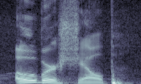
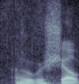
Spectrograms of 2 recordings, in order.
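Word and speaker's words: Oberschelp: bring up the third baseman number three David Oberershelp. Another good name there. Overshelp right-handed hitter. Fouls one out of play up the right side. O B E R S H E L P. Overshelp.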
